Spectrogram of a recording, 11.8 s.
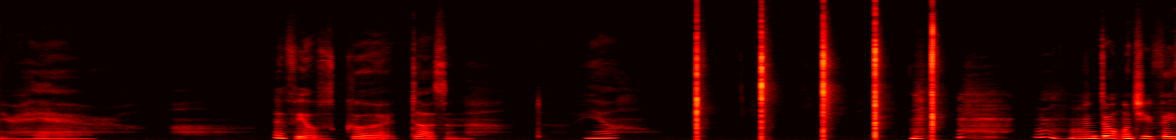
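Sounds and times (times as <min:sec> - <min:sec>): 
speech: 0:02.8 - 0:04.9, 0:05.8 - 0:06.3, 0:09.1 - 0:09.7, 0:10.5 - 0:11.7
sharp slaps: 0:07.0 - 0:09.4.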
